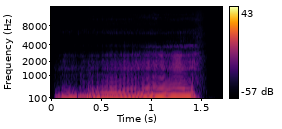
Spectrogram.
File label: Thinking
